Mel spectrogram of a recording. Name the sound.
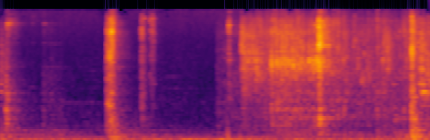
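water running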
